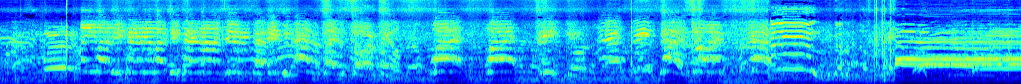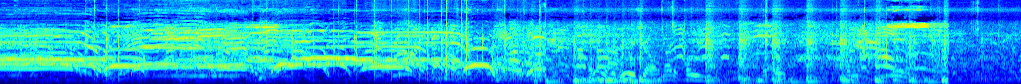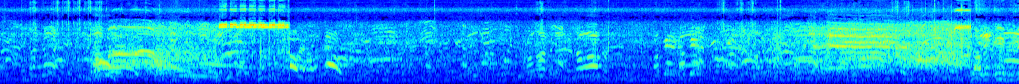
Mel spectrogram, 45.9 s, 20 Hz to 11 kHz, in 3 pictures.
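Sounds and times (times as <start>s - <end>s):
crowd cheering and chanting: 0.0s - 12.6s, 13.3s - 29.6s, 31.9s - 37.7s, 40.4s - 45.9s
low repeating beat: 23.5s - 29.6s.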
